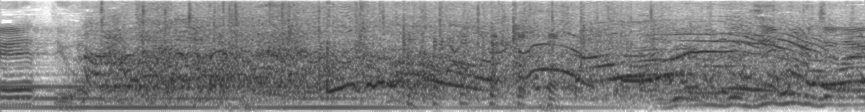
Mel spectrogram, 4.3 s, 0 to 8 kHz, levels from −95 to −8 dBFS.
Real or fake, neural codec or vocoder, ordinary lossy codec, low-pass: real; none; none; none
